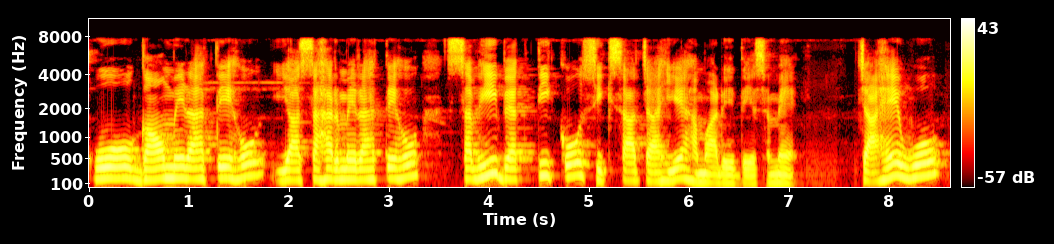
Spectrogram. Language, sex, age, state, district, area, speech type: Hindi, male, 30-45, Bihar, Begusarai, rural, spontaneous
